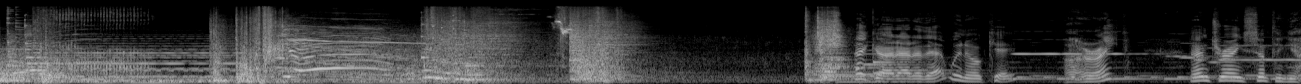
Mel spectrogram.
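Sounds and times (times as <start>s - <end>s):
loud cartoon crash: 4.2s - 6.5s.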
